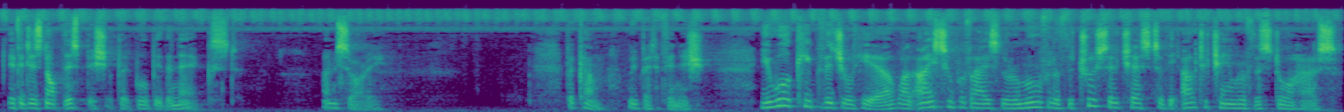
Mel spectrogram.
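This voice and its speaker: Husky, commanding convent abbess. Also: female voice, sits low, animated, full character voice. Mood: low-key, resolute. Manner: measured, formal, commanding. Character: composed, authoritative, shrewd convent abbess. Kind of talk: radio drama acting.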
